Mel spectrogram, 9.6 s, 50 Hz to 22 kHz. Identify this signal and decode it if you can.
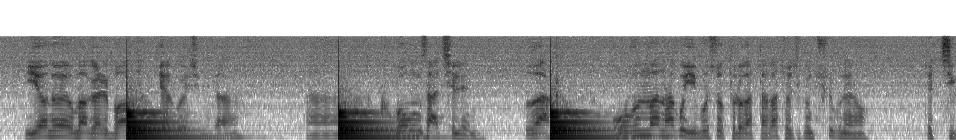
Clock strike, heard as a bell, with room echo and speech in Korean. 3. Three o'clock.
